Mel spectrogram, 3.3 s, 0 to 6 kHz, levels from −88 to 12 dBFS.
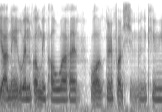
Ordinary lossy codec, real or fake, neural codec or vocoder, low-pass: none; fake; autoencoder, 22.05 kHz, a latent of 192 numbers a frame, VITS, trained on many speakers; 5.4 kHz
